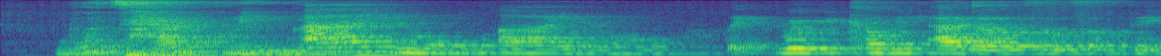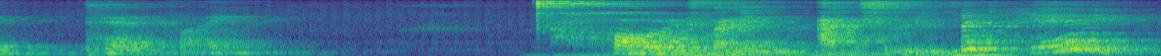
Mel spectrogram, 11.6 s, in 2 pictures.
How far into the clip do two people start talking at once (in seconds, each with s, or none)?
none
